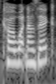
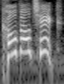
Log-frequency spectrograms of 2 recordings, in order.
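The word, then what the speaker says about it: Kovalchik: It's Coal Chick? She shouted, slamming her hand on the desk. K O V A L C H I K. How hard is that?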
